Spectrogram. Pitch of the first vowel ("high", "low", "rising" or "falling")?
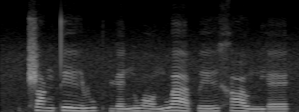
falling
